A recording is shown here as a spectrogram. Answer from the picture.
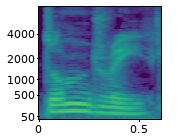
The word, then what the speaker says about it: Dundry: Dundary. I met a person last night who tells me it's pronounced Dundry locally.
